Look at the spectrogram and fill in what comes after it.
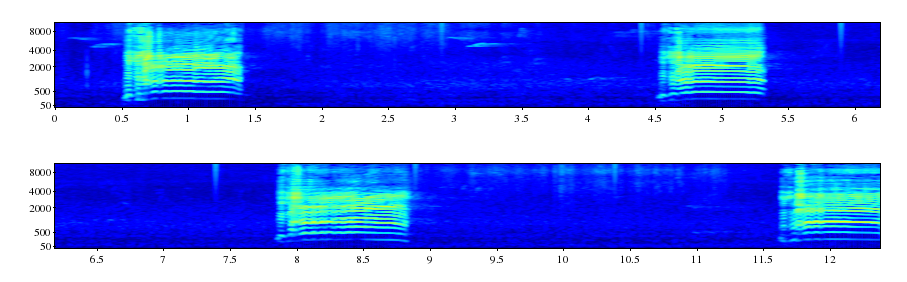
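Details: Katahdin sheep playing one evening on a Michigan homestead, bleating four times in about twelve seconds; each bleat a strong harmonic, slightly wavering cry lasting under a second, with quiet background between.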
